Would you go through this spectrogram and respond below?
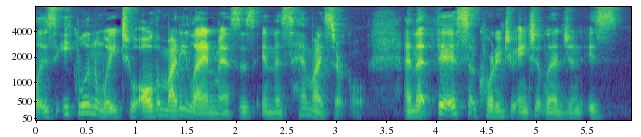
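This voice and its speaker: A man reading a fantasy novel aloud expressively, breaking off for casual reactions. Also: mid-range voice.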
